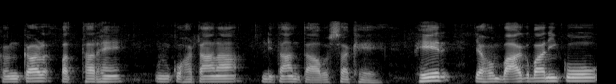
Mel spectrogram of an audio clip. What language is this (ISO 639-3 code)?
hin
